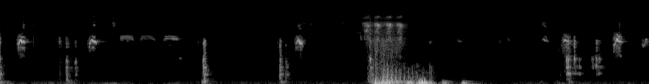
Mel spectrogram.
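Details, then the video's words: House finch pair at a backyard platform feeder, hopping on and off the perch while communicating: scattered short bright chirps, a loud rustling thump near the middle from movement at the feeder, then more chirps. "House Finches Happily Chirping To See The Green Bird Feeder"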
